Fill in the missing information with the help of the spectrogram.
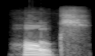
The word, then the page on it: hoax: American English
